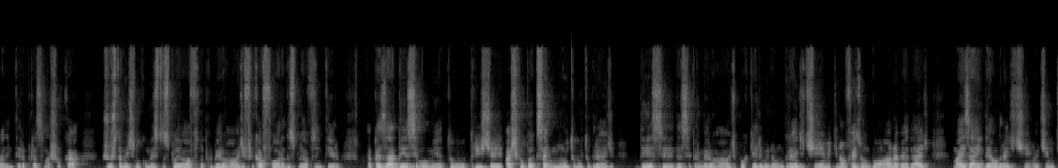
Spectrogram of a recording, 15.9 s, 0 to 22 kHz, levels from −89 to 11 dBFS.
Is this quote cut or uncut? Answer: cut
